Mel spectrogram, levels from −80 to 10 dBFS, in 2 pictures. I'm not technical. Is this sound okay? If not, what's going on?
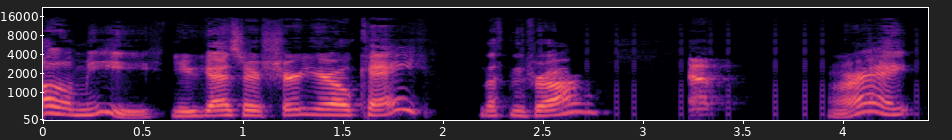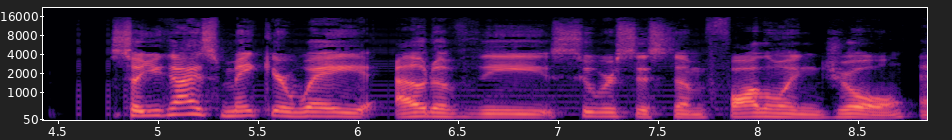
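No. Two kinds of interference from a nearby 2G mobile phone can be heard.

From 2.39 s to 5.07 s, just after "are sure you're okay", there are GSM signalling bursts: a galloping dit-dit-dit of short buzzes pitched at about 217 Hz. This is what a 2G phone sends while it exchanges brief control messages with the network, such as before a call or a text arrives. The recording equipment picks up those radio pulses and turns them into sound.

From 5.07 s to 7.85 s, this becomes GSM phone buzz: a hard, raspy, steady buzz, again at about 217 Hz, with many overtones. Here the phone is in a call and sends bursts of radio energy 217 times a second. The audio circuit converts each burst into a click, and the rapid run of clicks is heard as a continuous buzz that has nothing to do with the speech.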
